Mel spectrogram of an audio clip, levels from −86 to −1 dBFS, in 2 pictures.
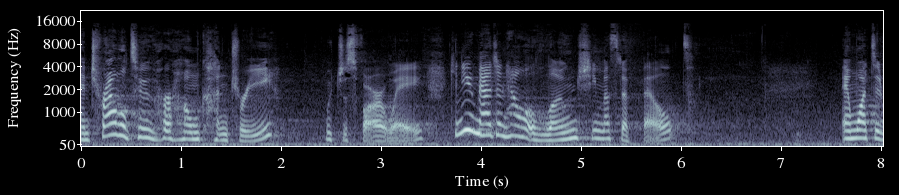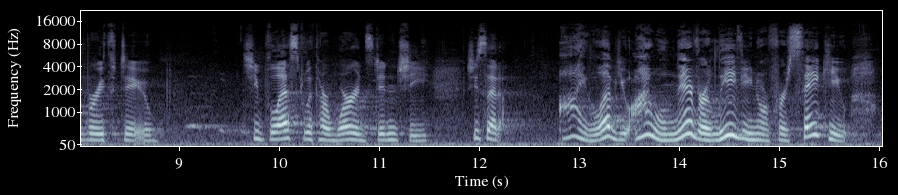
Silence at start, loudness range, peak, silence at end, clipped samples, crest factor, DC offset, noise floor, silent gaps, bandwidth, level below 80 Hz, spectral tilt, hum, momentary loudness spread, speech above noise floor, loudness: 0 s; 6 LU; -6 dBFS; 0 s; under 0.1%; 16 dB; under 0.1%; -43 dBFS; none; 15 kHz; -42 dBFS; -5 dB/octave; none; 16 LU; 21 dB; -23 LUFS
